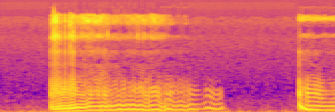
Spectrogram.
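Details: Loud snoring from a dog asleep: a long, voiced, groaning tone that wavers in pitch for under two seconds, then pauses before another voiced snore begins at the end.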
